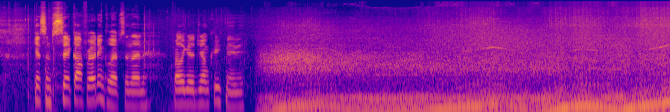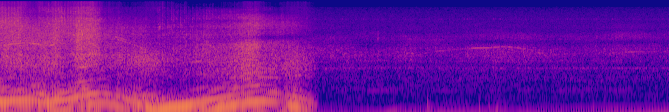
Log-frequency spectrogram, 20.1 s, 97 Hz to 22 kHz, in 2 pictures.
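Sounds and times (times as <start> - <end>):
vehicle engine revving: 3.8 - 14.8.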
